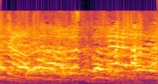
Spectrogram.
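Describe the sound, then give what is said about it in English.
A crowd boos at a football game. Many overlapping voices form a sustained, wavering jeer that stays loud with a brief dip in the middle. “Dumplings, listen, they're booing me.”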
